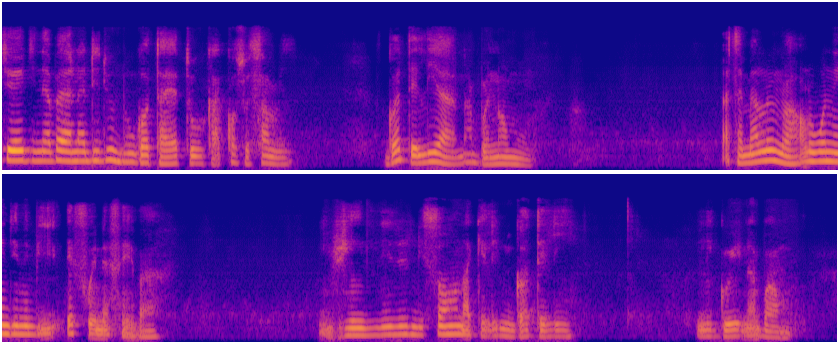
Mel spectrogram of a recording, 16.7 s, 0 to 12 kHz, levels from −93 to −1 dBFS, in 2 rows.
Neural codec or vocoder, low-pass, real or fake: codec, 16 kHz, 1 kbps, X-Codec, WavLM features, trained on Multilingual LibriSpeech; 7.2 kHz; fake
